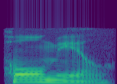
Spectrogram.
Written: wholemeal

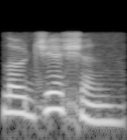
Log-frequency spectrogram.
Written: logician

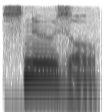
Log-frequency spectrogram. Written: snoozle

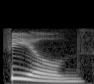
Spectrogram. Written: Fields

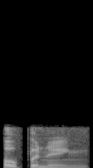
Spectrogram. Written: opening

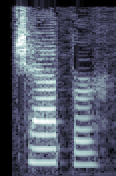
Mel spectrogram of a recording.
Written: chapper

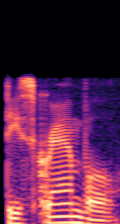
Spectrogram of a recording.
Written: descramble

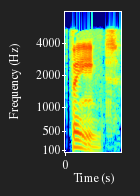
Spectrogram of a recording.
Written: faint

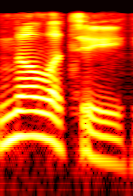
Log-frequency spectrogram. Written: nullity

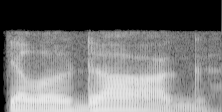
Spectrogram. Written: yellow-dog

